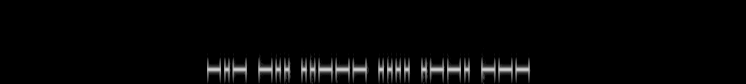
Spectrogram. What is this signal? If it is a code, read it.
Morse code, heard as a keyed tone, about 28 wpm, 700 Hz. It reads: KD2HPO
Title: USA Call Signs - 6 Characters - Repeated 2x - 28wpm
